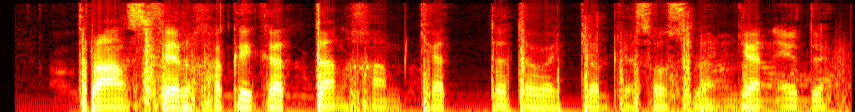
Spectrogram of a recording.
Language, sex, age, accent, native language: Uzbek, male, 18-24, Xorazm, Uzbek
